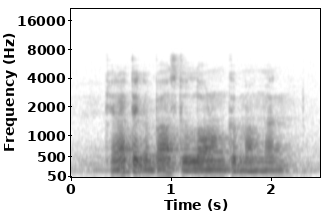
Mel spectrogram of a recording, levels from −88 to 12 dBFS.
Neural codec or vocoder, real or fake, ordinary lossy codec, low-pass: none; real; none; 7.2 kHz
